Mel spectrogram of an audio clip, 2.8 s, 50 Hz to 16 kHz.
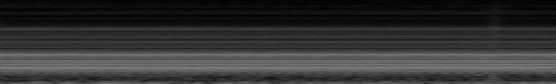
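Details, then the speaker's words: Tandy Portable Disk Drive 2 (TPDD2) accessed from TS-DOS: steady high whir with no seek clicks; the drive motor spins uncoupled from the disc because the old belt has rotted apart; broken drive belt. "we hit f4 and sure enough that telltale sound right there is the sound of a drive motor spinning but completely uncoupled to the disc"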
